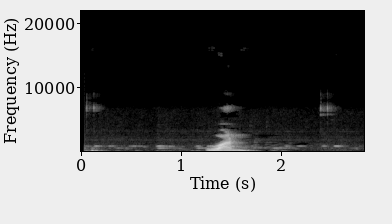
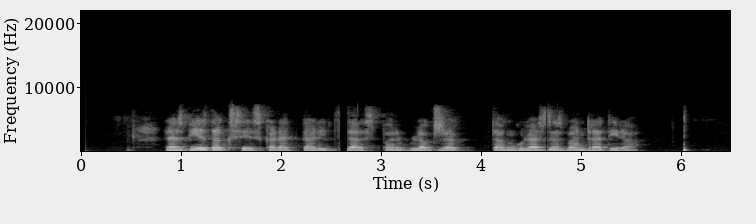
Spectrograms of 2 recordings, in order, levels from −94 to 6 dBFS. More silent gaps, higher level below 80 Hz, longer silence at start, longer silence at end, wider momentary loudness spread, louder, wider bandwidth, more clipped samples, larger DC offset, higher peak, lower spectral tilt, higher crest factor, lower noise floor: second, none vs 2.61-2.65 s; second, -66 dBFS vs -56 dBFS; second, 0.1 s vs 0.45 s; second, 0.25 s vs 0.4 s; first, 23 LU vs 9 LU; first, -20 LUFS vs -31 LUFS; about the same, 7.6 kHz vs 7.4 kHz; neither; neither; first, -2 dBFS vs -12 dBFS; first, -7.5 dB/octave vs -5.5 dB/octave; about the same, 24 dB vs 20 dB; second, -55 dBFS vs -60 dBFS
